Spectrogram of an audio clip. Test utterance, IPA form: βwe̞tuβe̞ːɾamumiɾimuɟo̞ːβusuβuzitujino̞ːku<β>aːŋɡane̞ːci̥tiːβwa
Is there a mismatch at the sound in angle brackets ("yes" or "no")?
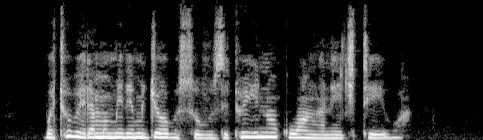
yes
